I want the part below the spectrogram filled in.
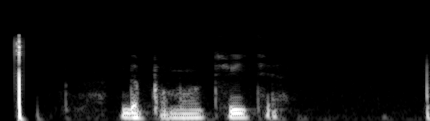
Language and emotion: Russian, neutral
